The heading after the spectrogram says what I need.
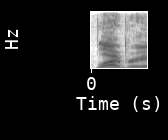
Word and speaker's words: LBRY: It used to be LBRY. You remember? library, yeah. Like library, yeah, and then it changed to Odyssey, but it's spelled Odyssey, Odyssee.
